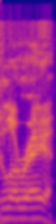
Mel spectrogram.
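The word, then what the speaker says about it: deLarrea: Dailoreia. And it's it's weird because it it's spelled uh lowercase d lowercase e capital l and then lowercase a r r e a.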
